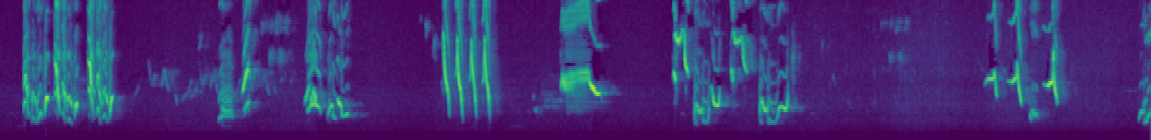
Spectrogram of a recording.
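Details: Long run of brown thrasher song, phrase after phrase of chattering chips, fast buzzy ticks, a clear rising whistle and slurred twists, each snippet brief and varied with gaps between.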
